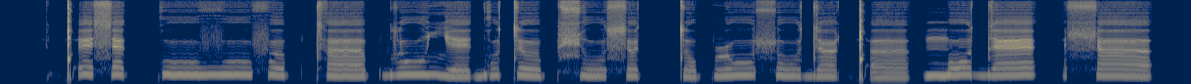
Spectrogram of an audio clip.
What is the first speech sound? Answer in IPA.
ǃʼ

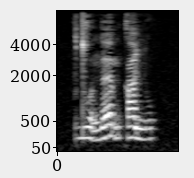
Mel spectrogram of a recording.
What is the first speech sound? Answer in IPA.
d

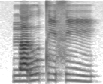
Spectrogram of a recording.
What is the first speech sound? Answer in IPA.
n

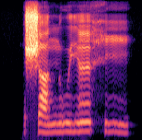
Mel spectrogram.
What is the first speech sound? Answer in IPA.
ʃ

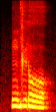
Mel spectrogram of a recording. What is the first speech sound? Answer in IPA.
ŋ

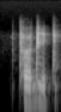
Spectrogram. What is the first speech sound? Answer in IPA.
tʰ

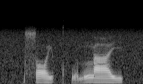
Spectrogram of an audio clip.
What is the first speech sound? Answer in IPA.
s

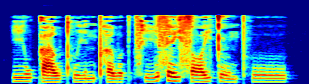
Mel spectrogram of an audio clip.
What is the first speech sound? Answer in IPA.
iː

